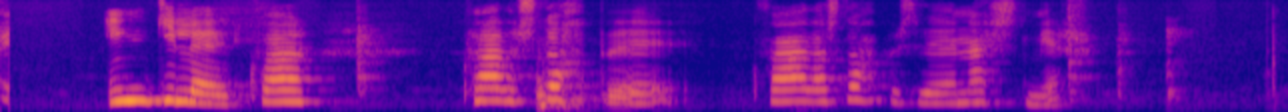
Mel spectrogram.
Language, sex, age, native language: Icelandic, female, 11, Icelandic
